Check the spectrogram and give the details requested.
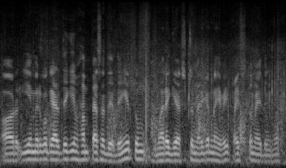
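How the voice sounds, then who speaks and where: A man's voice: mid-range voice, steady tone, fast talker. A young man from India talking casually to the camera as a travel vlogger, chatty and calling his viewers "brother". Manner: chatty, addresses viewers as "bhai". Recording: noisy handheld outdoor recording.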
